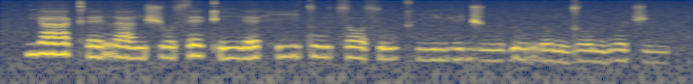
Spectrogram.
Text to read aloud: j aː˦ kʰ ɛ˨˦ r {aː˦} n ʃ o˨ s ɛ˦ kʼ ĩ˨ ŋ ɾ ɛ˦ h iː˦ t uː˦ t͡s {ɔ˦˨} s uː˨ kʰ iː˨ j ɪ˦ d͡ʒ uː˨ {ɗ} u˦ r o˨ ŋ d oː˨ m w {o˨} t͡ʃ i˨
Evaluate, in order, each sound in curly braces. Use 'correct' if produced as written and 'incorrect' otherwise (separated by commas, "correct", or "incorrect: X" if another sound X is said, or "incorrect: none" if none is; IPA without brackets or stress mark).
incorrect: aː˨, correct, correct, incorrect: o˦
